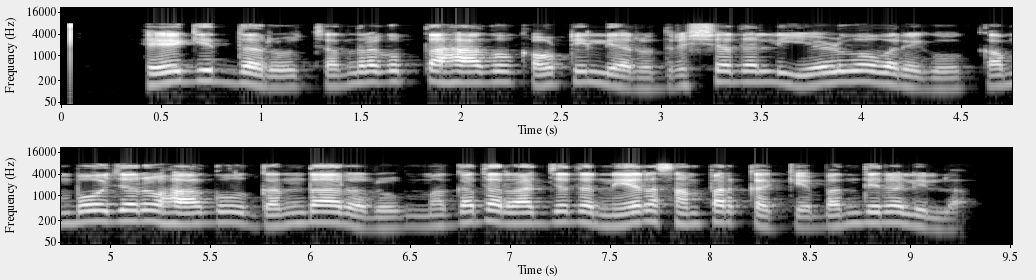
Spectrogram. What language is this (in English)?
Kannada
